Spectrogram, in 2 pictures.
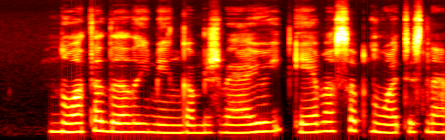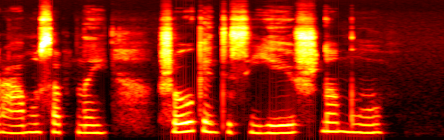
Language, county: Lithuanian, Panevėžys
